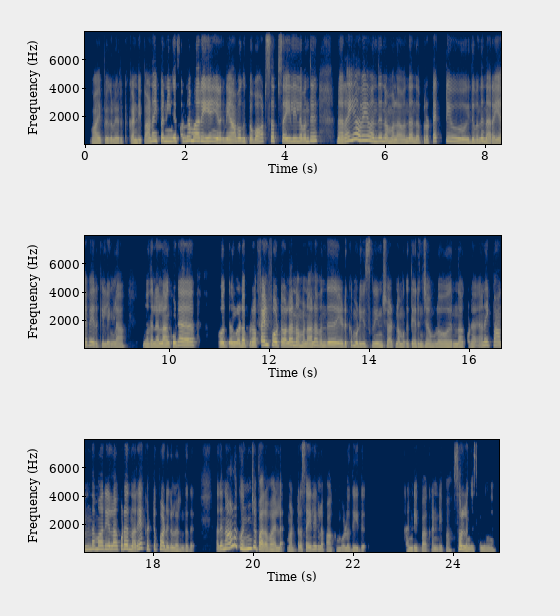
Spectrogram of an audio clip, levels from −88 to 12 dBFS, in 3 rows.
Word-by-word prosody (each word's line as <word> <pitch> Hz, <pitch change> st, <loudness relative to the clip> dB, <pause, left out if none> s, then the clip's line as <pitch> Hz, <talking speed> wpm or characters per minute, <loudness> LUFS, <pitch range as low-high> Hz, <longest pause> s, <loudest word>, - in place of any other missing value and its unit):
வாய்ப்புகள் 160 Hz, -2 st, -2 dB
இருக்கு 155 Hz, -, -10 dB
கண்டிப்பா. 175 Hz, +2 st, -1 dB
ஆனா, 265 Hz, +4 st, +2 dB
இப்ப 250 Hz, 0 st, +1 dB
நீங்க 250 Hz, -1 st, +3 dB
சொன்னமாரி 270 Hz, +1 st, +3 dB, 0.3 s
எனக்கு 215 Hz, 0 st, 0 dB
ஞாபகம் 220 Hz, +2 st, +1 dB
இப்போ 215 Hz, -1 st, -1 dB
WhatsApp 255 Hz, +3 st, -1 dB
செயலில 230 Hz, 0 st, +2 dB
வந்து 265 Hz, +5 st, 0 dB, 0.5 s
நிறையாவே 325 Hz, -, +3 dB
வந்து 245 Hz, 0 st, +1 dB
நம்மள 200 Hz, -2 st, -1 dB, 0.2 s
வந்து 210 Hz, +4 st, -1 dB
அந்த 195 Hz, -2 st, -2 dB
புரொடெக்டிவ் 250 Hz, +5 st, -4 dB, 0.3 s
இது 200 Hz, -, -3 dB
வந்து 225 Hz, +3 st, 0 dB
நிறையாவே 205 Hz, +8 st, -1 dB
இருக்கு 175 Hz, -2 st, -7 dB
இல்லேங்களா! 160 Hz, +1 st, -3 dB, 0.5 s
முதல்லலாம் 195 Hz, +2 st, +2 dB
கூட 225 Hz, +3 st, +3 dB, 0.8 s
ஒருத்தவங்களோட 215 Hz, -1 st, +4 dB
ப்ரொஃபைல் 225 Hz, +5 st, +4 dB
ஃபோட்டோலாம் 235 Hz, -2 st, +4 dB
நம்மனால 200 Hz, +1 st, +1 dB
வந்து 210 Hz, +2 st, +1 dB, 0.2 s
எடுக்க 210 Hz, +4 st, -2 dB
முடியும் 185 Hz, -3 st, 0 dB
ஸ்க்ரீன் 195 Hz, +2 st, -1 dB
ஷாட். 175 Hz, -3 st, -4 dB
நமக்கு 170 Hz, 0 st, -4 dB
தெரிஞ்சவங்களோ! 175 Hz, -1 st, -3 dB, 0.2 s
இருந்தாக்கூட. 165 Hz, 0 st, -4 dB, 0.2 s
ஆனா, 240 Hz, -, -1 dB
இப்போ 235 Hz, 0 st, -4 dB
அந்தமாரி 260 Hz, +1 st, 0 dB
எல்லாம் 250 Hz, 0 st, +1 dB
கூட 290 Hz, -, +3 dB, 0.2 s
நிறைய 265 Hz, +9 st, +1 dB
கட்டுப்பாடுகள் 235 Hz, -7 st, -1 dB
இருந்தது. 165 Hz, -1 st, -8 dB, 0.5 s
அதனால 305 Hz, -, +4 dB, 0.2 s
கொஞ்சம் 285 Hz, +1 st, +5 dB
பரவால்ல. 190 Hz, -4 st, +1 dB, 0.2 s
மற்ற 180 Hz, +5 st, -5 dB
செயலிகள 215 Hz, 0 st, -1 dB
பார்க்கும்பொழுது 170 Hz, +1 st, -6 dB
இது. -, -, -9 dB, 0.9 s
கண்டிப்பா, 165 Hz, -1 st, -3 dB
கண்டிப்பா, 155 Hz, +1 st, -7 dB, 0.2 s
சொல்லுங்க. 195 Hz, -13 st, +2 dB
சொல்லுங்க! 155 Hz, 0 st, -6 dB
210 Hz, 135 wpm, -22 LUFS, 175-245 Hz, 0.9 s, கொஞ்சம்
